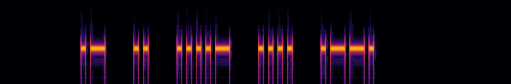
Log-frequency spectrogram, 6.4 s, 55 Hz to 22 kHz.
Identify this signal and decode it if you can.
Morse code, heard as a keyed tone, about 20 wpm, spaced as for 14 wpm, 700 Hz. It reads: AI4HP
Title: 161 Lesson 26g - Letter g - Call Signs 20wpm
